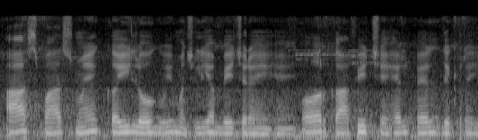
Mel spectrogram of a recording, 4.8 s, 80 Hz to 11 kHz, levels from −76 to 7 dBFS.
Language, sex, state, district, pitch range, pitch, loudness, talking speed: Hindi, male, Uttar Pradesh, Etah, 100-110 Hz, 105 Hz, -23 LUFS, 200 wpm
